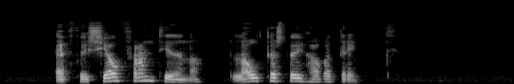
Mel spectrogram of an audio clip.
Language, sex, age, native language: Icelandic, male, 40-49, Icelandic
